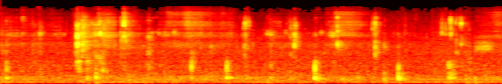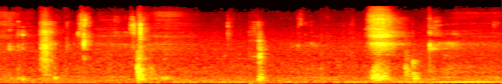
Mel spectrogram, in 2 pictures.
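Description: Close-miked chewing of a mouthful of food, with irregular wet mouth smacks and clicks and a louder one near the end.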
